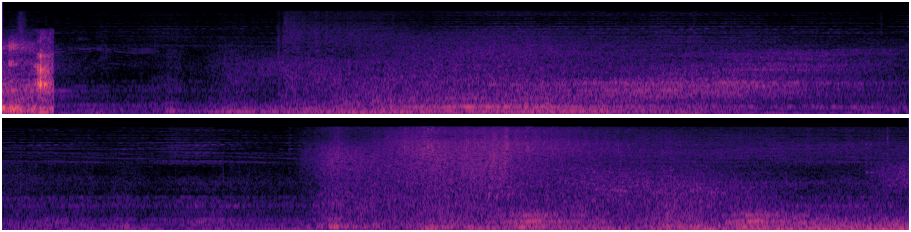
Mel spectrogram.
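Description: Magic spells whoosh and shimmer amid a fantasy battle.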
